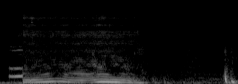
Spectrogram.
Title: When the father’s snoring troubles the baby #funny #foryou #dad #child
